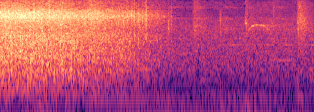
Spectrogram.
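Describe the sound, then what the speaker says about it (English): A waterfall south of the Smokies rushes in a broad, continuous roar, loud and close, steady throughout with only slight swells and no voices over it. "It may not be the biggest waterfall in the area, but I'll bet it's one of the most popular in the summer."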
